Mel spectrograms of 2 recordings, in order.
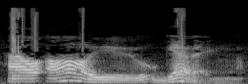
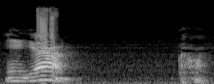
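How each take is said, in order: First: Slow, loud radio-neutral Australian, every word separate; carefully enunciated, toned-down Australian accent; neutralised Australian accent. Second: High, loud, drawn-out Aussie greeting; hammed-up street Australian, slurred together; broad Australian accent. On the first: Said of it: "it was that neutralised thing". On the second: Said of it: "couldn't get on the radio and say". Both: Shown as a demonstration.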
